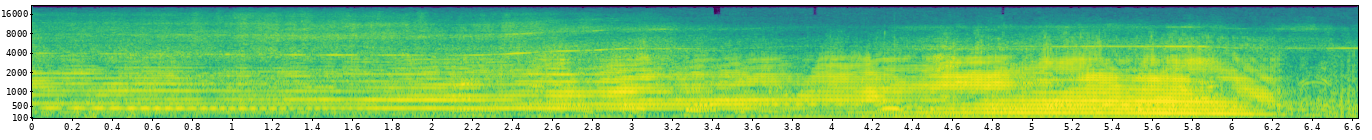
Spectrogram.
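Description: A Freewing 90mm F-4 Phantom RC jet in a QF-4B target drone scheme makes a slow pass with gear down and full flaps at an RC event, giving a loud, sustained ducted-fan whine whose pitch drifts and then drops as it passes.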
